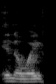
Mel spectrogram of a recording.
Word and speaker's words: Inoue: Inoue. Oh yeah, Naoya. Is how you pronounce his first name?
